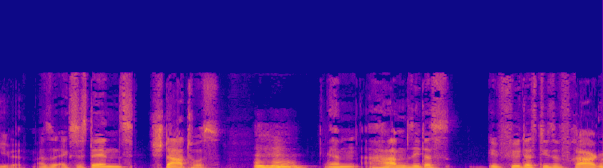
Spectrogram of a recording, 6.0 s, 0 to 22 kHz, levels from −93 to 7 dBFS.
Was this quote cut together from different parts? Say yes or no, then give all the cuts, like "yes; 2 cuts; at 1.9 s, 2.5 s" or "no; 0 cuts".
yes; 1 cut; at 1.3 s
